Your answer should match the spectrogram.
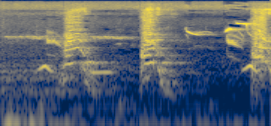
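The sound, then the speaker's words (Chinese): A comical small dog that can dance on its hind legs barks three times in quick, uneven succession, with sharp, high-pitched yaps and a faint whimpering tone between them. No one speaks. “哦，神父，快来看看这只滑稽的小狗，它能颠起后腿跳舞呢。”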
